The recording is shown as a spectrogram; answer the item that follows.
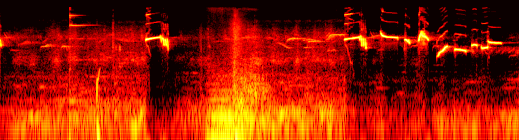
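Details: Oriental magpie-robin song used as a lure to rouse other magpie-robins into excited singing: after a soft start and a brief noisy burst, a run of loud, clear whistled notes, some rising, some falling, delivered in quick separate phrases.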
